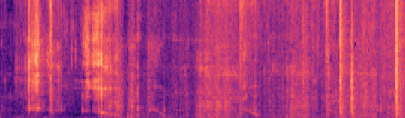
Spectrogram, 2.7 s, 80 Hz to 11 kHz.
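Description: Crisp crunching and chewing of thick, small shrimp-flavoured potato chips about 3 cm across, made by Kameda Seika. Many sharp bites and crackles come in quick succession with no talk.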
